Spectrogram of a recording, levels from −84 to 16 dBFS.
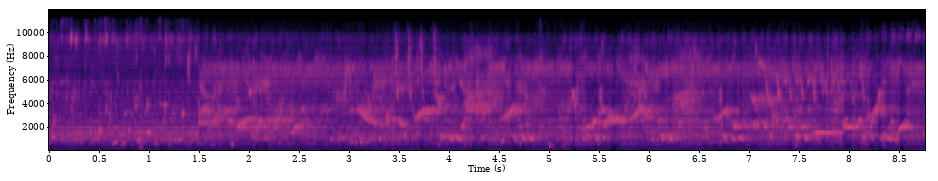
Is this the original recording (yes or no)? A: no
